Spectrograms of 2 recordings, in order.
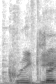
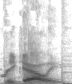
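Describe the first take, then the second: First: The name is said with two syllables. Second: The name is said with three syllables. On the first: The speaker calls it wrong. "a lot of people pronounce mine wrong and say" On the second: The speaker calls it right. "but it's"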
